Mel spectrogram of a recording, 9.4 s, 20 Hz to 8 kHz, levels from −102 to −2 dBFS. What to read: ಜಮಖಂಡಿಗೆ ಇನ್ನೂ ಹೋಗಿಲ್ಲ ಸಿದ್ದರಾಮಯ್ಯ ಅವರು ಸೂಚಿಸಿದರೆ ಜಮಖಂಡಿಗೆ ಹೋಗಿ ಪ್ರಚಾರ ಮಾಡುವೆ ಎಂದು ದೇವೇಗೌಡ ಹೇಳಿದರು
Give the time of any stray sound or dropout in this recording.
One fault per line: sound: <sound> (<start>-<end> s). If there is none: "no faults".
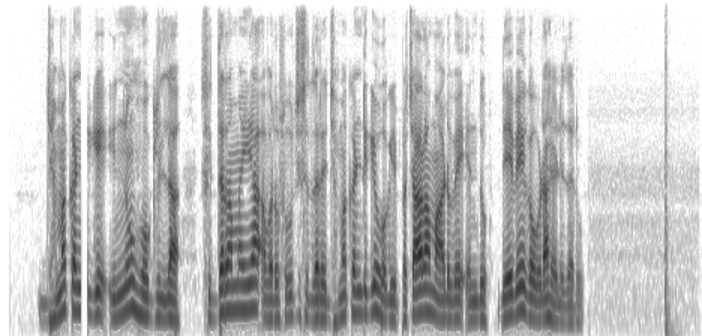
sound: dropout (1.1-1.2 s)
sound: thud (8.9-9.1 s)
